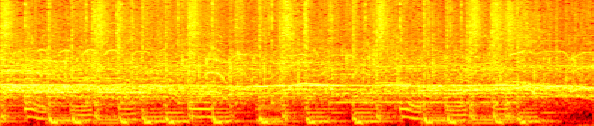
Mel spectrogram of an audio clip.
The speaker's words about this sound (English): Please give it up one more time for …!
